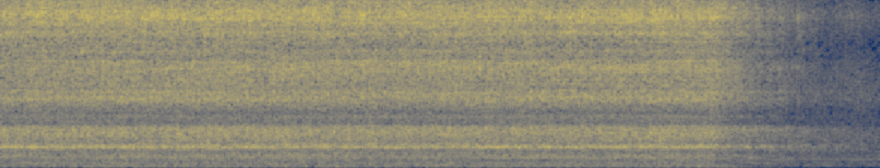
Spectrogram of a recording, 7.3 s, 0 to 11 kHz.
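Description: Nhimex fuel dispenser pumping a 2-litre sale, a steady loud mechanical hum with tonal whine that runs continuously and then drops off near the end as the pump stops.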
